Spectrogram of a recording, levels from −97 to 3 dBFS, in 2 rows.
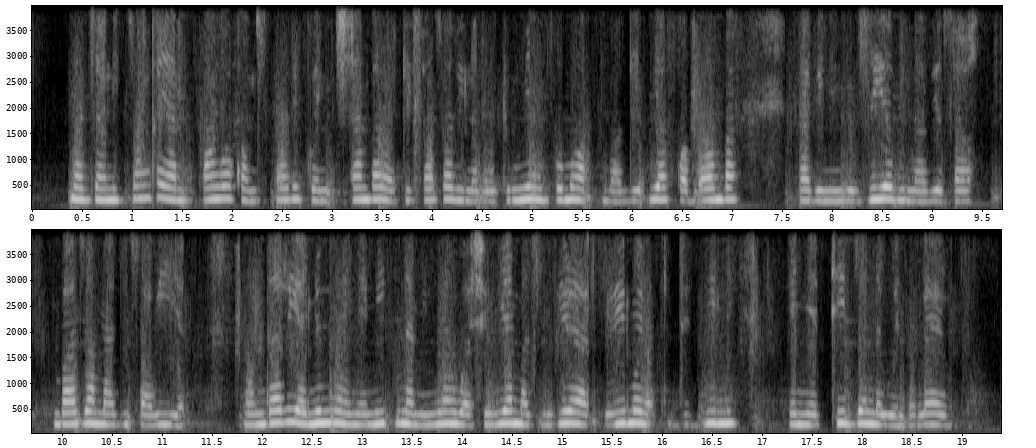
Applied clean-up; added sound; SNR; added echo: neural separator model SepFormer DNS4.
